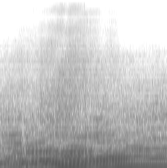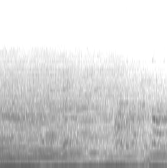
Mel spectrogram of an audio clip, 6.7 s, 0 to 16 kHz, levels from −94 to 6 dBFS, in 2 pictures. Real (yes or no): yes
